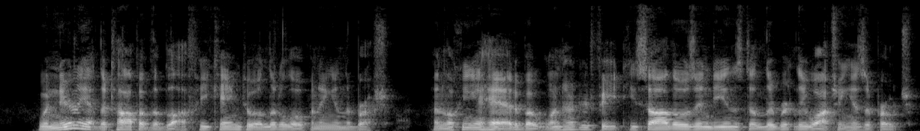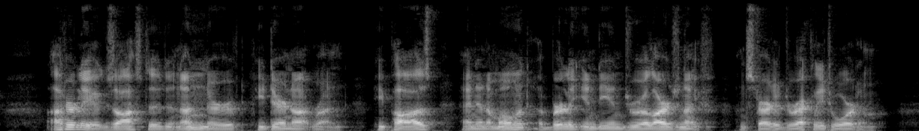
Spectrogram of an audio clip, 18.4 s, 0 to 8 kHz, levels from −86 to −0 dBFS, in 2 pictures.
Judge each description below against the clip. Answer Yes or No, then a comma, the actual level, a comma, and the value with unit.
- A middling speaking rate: Yes, average, 190 wpm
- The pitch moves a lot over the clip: No, average, 3.7 semitones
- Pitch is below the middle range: Yes, very low, 90 Hz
